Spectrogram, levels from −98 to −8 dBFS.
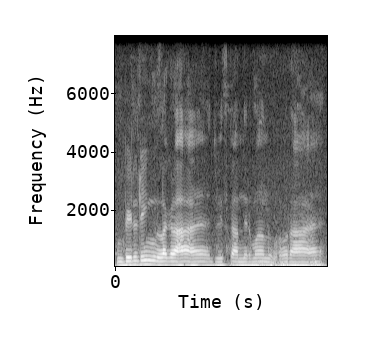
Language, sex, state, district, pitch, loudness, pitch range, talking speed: Hindi, male, Bihar, Katihar, 120 Hz, -16 LUFS, 120-130 Hz, 125 wpm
